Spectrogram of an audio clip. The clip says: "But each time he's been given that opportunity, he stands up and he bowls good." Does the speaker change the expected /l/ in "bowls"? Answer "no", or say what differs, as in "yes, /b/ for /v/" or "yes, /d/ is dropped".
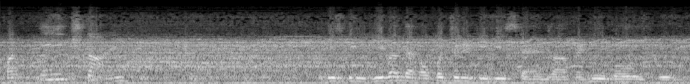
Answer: yes, /l/ is dropped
